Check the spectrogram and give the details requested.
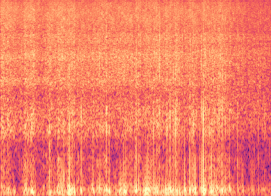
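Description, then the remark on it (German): A steady, bright fizzing crackle of carbonated apple wine just poured into an apple wine glass (Apfelweinglas), a dense hiss of tiny pops at an even level throughout, with no voices. “Das bitzelt ganz ordentlich, ja? Komplette Kohlensäure rausgegossen für den Sound, aber okay, was tut man nicht alles?”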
